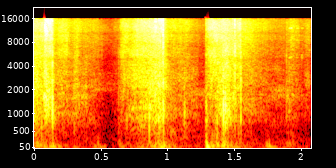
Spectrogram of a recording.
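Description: A zipper on a canvas tent window being pulled closed in about three quick strokes, with the fabric rustling between them.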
